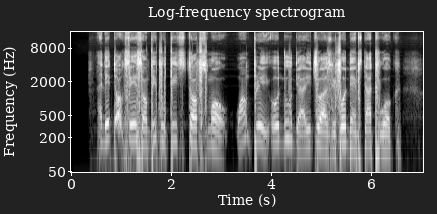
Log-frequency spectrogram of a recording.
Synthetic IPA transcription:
a̰ɪdetɔksesɔ̃mpipupitstɔpsmɔl | wɔ̃npɹeodudɛaɹit͡ʃuasbifɔdɛ̃mstatwɔk

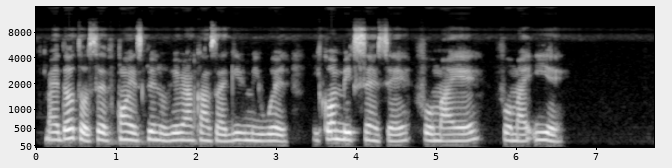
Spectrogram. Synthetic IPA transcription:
maɪdɔtɔsɛfkɔ̃nɛksplẽnoveɹiãnkãnsaɡivmiwɛl | ikʰɔ̃nmeksɛ̃nsɛfɔmaɛ | fɔmaɪʔiɛ

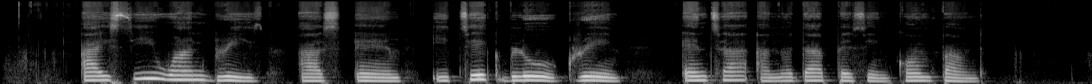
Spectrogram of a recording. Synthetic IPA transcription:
ʔajsiwãnbɹiz | asɛm | itʰekbloɡɹĩn | ʔɛ̃ntʰaanɔdapɛsɔ̃nkʰɔ̃mpãʊ̃nd

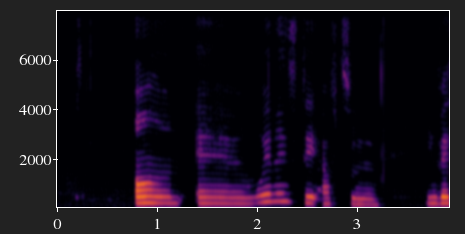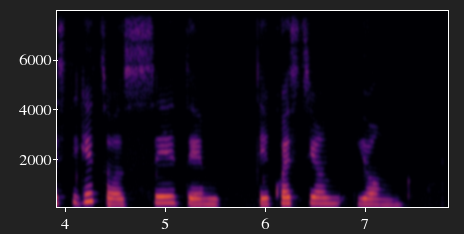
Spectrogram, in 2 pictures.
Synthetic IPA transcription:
ɔnɛwɛnɛsdeʔaftʰənũn | ĩnvɛstiɡetʰɔzːedɛ̃m | d̥ekwɛstʰjɔ̃njɔ̃ŋɡ

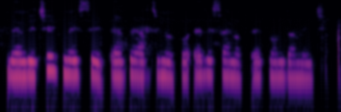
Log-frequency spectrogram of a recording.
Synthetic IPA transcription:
dɛ̃ndet͡ʃekmesed͡ʒɛvɹiaftinũnfɔʔɛlisãɪnɔvɛtɔ̃ndamed͡ʒ

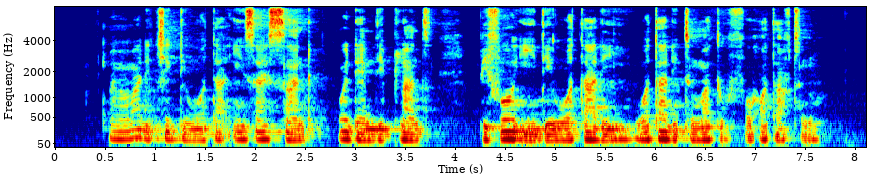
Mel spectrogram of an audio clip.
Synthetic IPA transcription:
maɪmamadet͡ʃek̚diwɔtʰa̰ʔĩnsaɪdsãndwɛdɛ̃mdepʰlãnt | b̥ifɔidewɔtʰaiwɔtaditʰumatofɔhɔtaftʰanũm

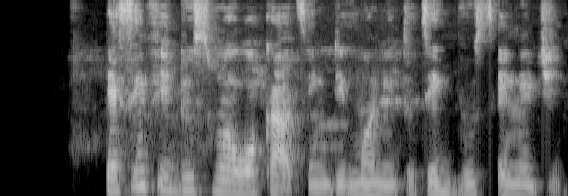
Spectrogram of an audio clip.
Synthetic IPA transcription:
pɛsĩnfidusmɔlwɔkatĩndimɔ̃nĩtotek̚bustɛnɛd͡ʒḭ

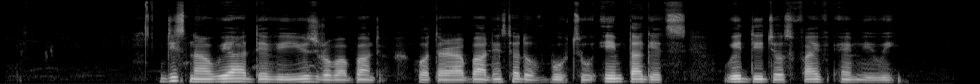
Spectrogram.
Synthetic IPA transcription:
disnawɛadɛvijusɹɔbabãndɔtaɹabãndĩnstɛdɔvbotʰuʔẽmtaɡɛts | wʔeded͡ʒɔstfaɪvɛ̃mewe

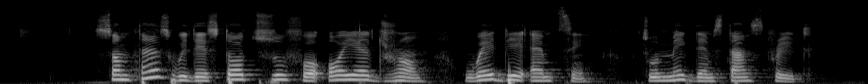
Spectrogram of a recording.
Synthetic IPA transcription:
sɔ̃mtãɪ̃mswidestɔtufɔʔɔjɛdɹɔ̃m | wɛdeʔɛ̃mptʰi | tʰumek̚dɛ̃mstãndstɹet

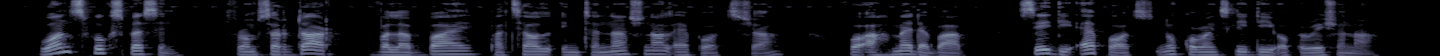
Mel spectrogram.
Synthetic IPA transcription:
wʌ̃nspokspɛsɔ̃n | fɹɔ̃msɛɹdaɾ | valabajpʰatʰɛlĩntʰənaʃɔnalʔɛpɔtʃa | fɔʔahmɛdabab̚ | sediʔɛpʰɔtsnokɔɹɛ̃ntʰlidiʔɔpɛɹeʃɔna̰l

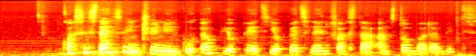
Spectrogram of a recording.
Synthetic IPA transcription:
kɔ̃nsistɛ̃nsiĩntʰɹẽnĩnɡohɛlpjɔpɛtjɔpɛtlɛ̃nfasta̰ʔã̰nstɔp̚badabits

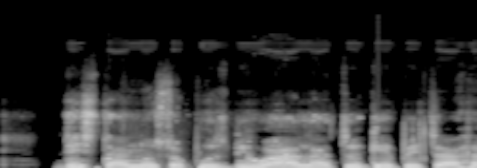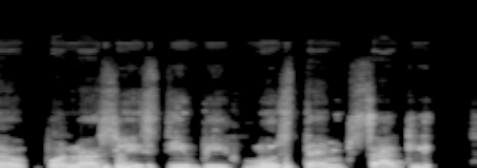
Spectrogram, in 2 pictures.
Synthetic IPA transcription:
distãnosɔpʰos̬biwalatoɡɛt̚betaɦɛlp̚b̥ɔnasoistilbimostãɪ̃msadli

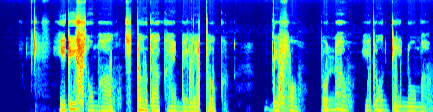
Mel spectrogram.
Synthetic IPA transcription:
idisɔ̃mhawtʰu̥tɔk̚d̪akʰãɪ̃nbɛlɛtʰɔk | bifɔ | b̥ɔnaw | idõndinɔma

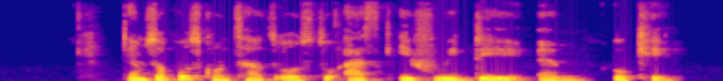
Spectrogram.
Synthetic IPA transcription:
deãmsɔpostkʰɔ̃ntʰak̚tʰɔ̰stʰuʔaskifwideɛ̃m | okʰḛ

